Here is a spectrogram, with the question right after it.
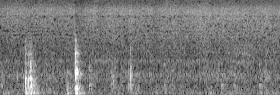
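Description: Carrots and capsicums sizzle in a hot pan for a veg McPuff filling, a steady soft hiss broken by a few sharp clunks of stirring early on.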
